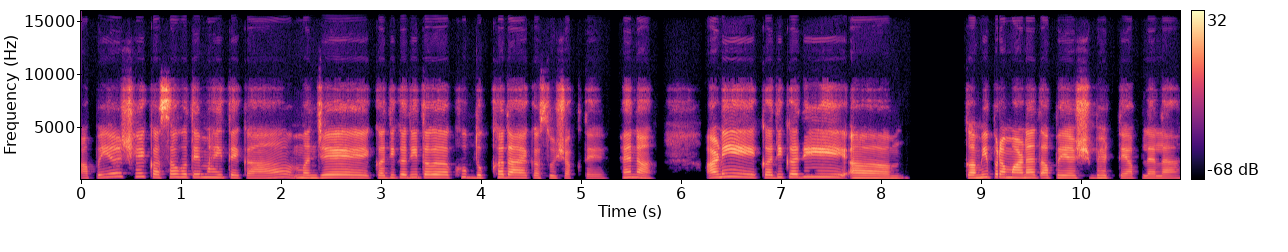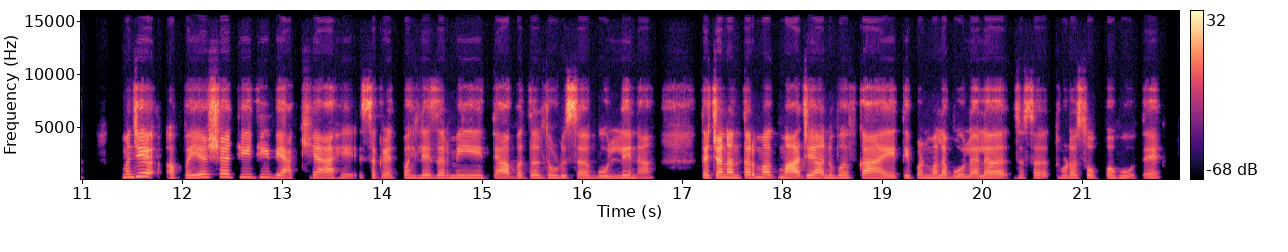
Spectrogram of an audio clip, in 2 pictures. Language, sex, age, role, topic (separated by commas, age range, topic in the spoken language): Marathi, female, 35-39, guest, अपयशानंतर तुम्ही पुन्हा सुरुवात कशी करता?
